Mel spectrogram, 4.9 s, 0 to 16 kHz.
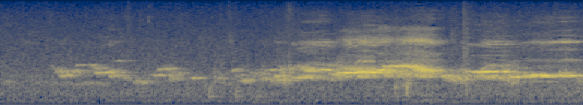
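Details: Australian magpies, regulars that visited and sang to a person in 2015 while perching on an arm and knee, give a soft, distant-sounding gurgling warble over a hissy background, building to fluty whistled notes near the end.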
